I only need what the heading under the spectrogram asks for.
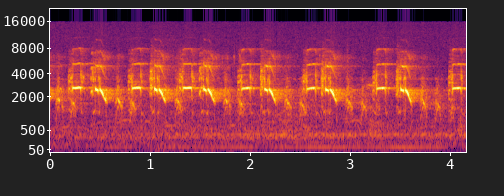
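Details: Grey francolin, known locally as teetar, giving loud ringing paired notes, a level whistle followed by a sharply falling note, repeated about every 0.7 seconds through the whole stretch, with harsh overtones and a quiet low hum behind.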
